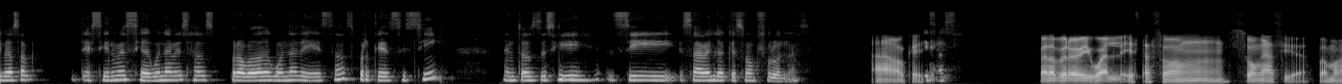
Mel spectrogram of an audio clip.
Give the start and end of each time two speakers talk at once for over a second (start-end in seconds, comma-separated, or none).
none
